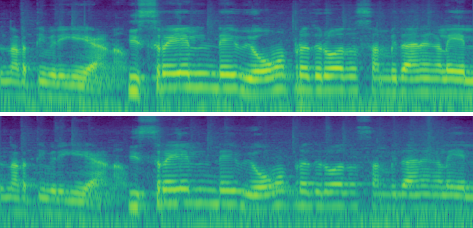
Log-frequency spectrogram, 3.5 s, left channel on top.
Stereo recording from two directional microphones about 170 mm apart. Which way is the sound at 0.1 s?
20° left (ahead or behind).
